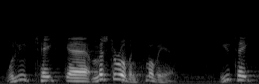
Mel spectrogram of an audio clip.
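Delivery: ordinary talk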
